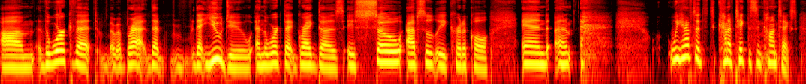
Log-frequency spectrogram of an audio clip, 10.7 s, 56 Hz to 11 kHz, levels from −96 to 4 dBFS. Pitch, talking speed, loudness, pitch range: 195 Hz, 175 wpm, -21 LUFS, 175-215 Hz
